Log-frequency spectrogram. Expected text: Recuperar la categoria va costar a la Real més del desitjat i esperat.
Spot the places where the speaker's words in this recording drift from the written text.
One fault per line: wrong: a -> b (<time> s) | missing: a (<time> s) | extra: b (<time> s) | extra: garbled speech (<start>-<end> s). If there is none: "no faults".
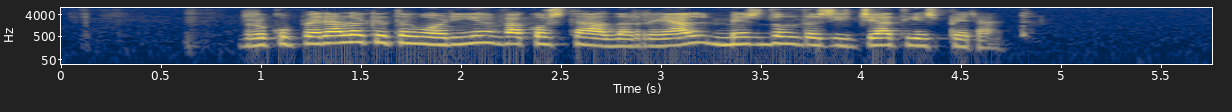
no faults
